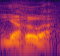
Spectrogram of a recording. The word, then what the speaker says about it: Yahuah: name is accurately pronounced Yahuah. The 3rd letter gives us the U sound and not the Wah or the Vav sound as in modern Hebrew.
